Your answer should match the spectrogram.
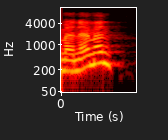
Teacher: بشيل الهمزة وباخد حركتها نقلها على النون تبقى منامن، بس يا شيخ ده كمان بدل، ما هو ده اسمه بدل مغير بالنقل عشان حصل حكم النقل فيها، فاسمه بدل مغير بالايه؟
